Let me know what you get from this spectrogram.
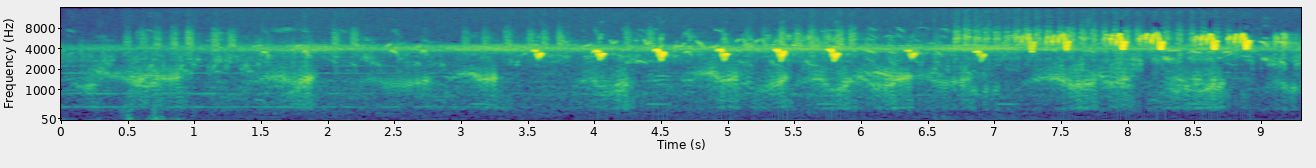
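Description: Wetland birdsong: a bird calling in a series of short, sharp chirps about two a second, the notes pitched higher in the second half, over a steady high-pitched buzz.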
